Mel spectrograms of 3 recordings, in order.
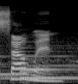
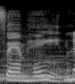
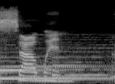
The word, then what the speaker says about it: Samhain: Wait, how do you say it? – It's Samhain. – Oh, I've always heard it pronounced Samhain. – No, it's spelled that way. But if you pronounce it the way pagans do, it is Samhain.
